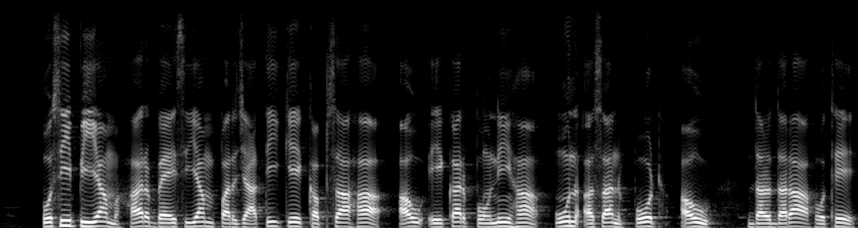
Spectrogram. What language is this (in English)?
Chhattisgarhi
